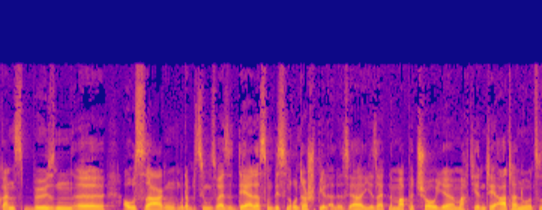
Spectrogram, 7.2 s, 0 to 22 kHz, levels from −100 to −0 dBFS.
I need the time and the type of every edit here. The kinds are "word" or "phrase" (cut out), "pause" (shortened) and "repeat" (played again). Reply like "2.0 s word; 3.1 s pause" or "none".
none

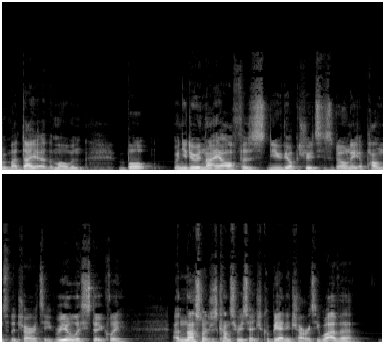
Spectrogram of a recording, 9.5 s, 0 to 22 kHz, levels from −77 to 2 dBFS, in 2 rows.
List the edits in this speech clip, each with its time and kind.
none

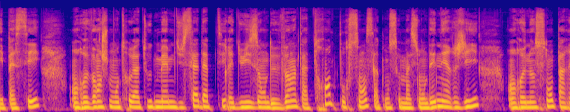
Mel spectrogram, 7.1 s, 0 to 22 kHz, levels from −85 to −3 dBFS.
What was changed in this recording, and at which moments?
2.8 s word

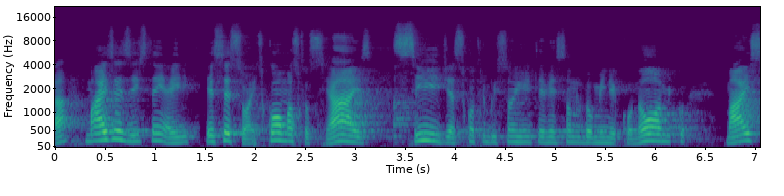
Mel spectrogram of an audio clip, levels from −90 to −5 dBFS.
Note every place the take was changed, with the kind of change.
1.4 s pause; 2.5 s word; 3.4 s word

